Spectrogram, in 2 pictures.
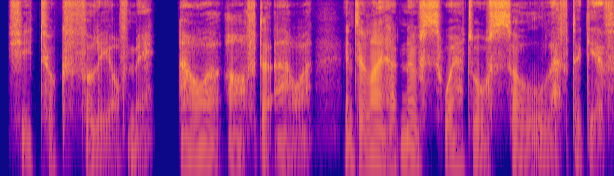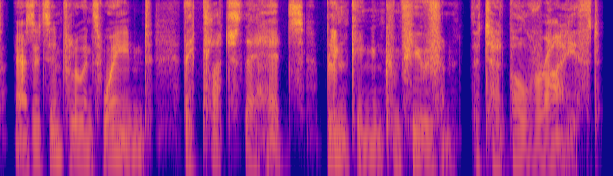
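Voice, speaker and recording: A low-voiced, self-assured young fantasy hero for a video game. He speaks with measured superiority and a husky edge, as if every phrase were written out. The sound is close and dry. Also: lively intonation, no echo, full character voice. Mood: grave. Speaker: video game player-character voice actor. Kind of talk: scripted game voice lines, narration and quips.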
